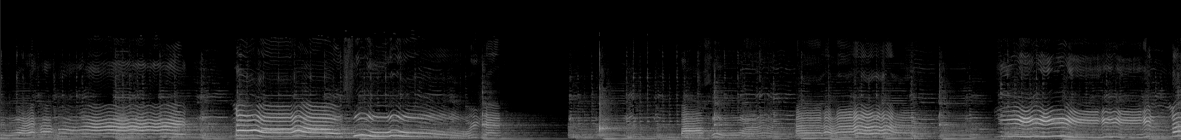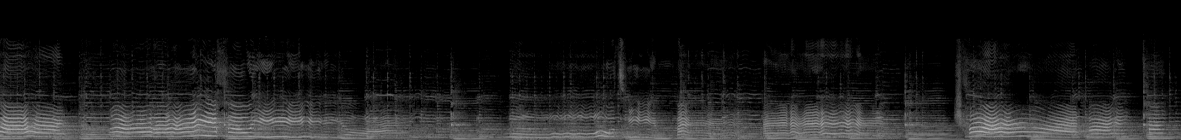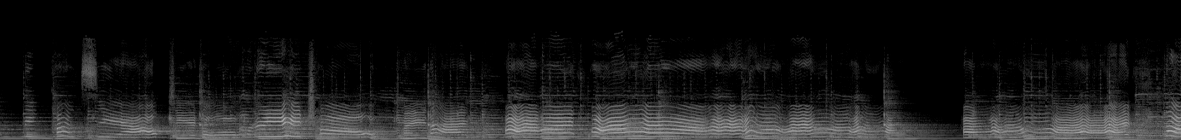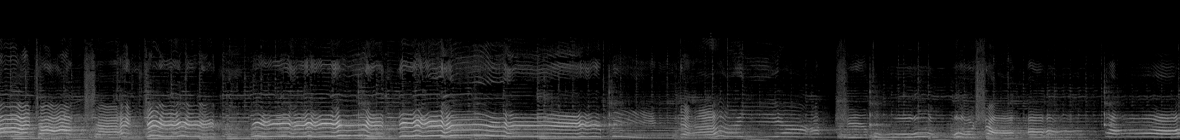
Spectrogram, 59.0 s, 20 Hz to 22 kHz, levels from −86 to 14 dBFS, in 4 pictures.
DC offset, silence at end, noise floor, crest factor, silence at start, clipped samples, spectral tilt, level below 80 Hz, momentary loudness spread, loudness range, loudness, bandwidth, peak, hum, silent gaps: under 0.1%; 0 s; -55 dBFS; 20 dB; 0 s; under 0.1%; -2.5 dB/octave; -76 dBFS; 17 LU; 10 LU; -23 LUFS; 16 kHz; -6 dBFS; none; none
